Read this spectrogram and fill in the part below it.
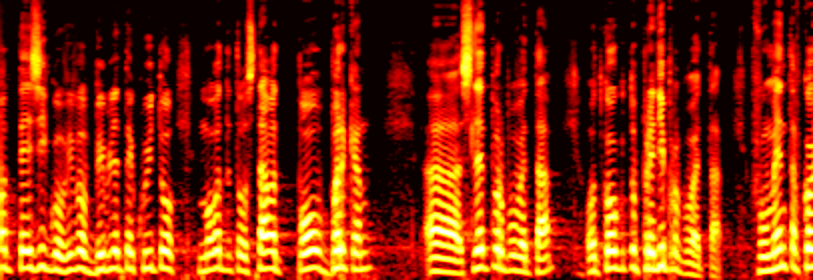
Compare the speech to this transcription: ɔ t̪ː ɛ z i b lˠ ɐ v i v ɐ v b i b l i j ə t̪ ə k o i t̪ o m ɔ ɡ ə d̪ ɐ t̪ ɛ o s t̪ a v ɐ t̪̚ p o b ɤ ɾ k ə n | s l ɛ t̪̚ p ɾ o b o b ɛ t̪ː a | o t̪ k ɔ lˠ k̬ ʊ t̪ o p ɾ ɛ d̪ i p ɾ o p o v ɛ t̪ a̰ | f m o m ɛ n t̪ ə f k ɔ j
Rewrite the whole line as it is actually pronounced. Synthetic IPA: o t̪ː ɛ z i ɡ lˠ ɐ v i v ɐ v b i b l i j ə t̪ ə k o i t̪ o m ɔ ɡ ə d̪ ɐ t̪ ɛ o s t̪ a v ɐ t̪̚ p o b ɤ ɾ k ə n | s l ɛ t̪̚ p ɾ o p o v ɛ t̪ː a | o t̪ k ɔ lˠ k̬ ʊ t̪ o p ɾ ɛ d̪ i p ɾ o p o v ɛ t̪ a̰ | f m o m ɛ n t̪ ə f k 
